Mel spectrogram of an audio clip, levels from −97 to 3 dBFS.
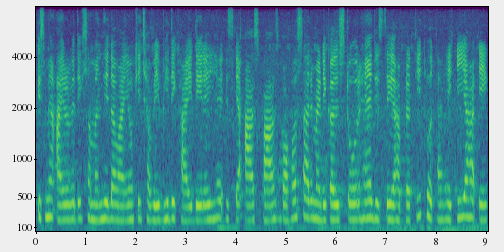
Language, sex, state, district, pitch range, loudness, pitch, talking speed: Hindi, female, Chhattisgarh, Raipur, 200-220 Hz, -17 LUFS, 205 Hz, 170 wpm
